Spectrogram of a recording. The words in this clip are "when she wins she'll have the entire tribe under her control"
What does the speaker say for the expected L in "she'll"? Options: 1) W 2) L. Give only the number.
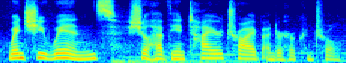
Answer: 2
